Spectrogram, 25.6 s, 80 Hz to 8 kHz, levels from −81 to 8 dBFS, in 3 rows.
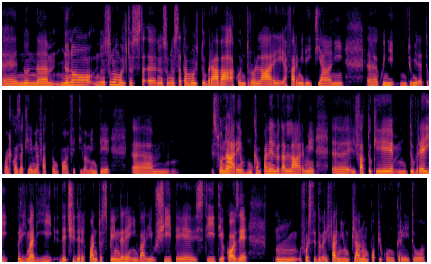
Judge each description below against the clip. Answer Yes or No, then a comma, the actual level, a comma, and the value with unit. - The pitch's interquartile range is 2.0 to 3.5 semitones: No, narrow, 1.5 semitones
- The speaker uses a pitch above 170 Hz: Yes, medium, 185 Hz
